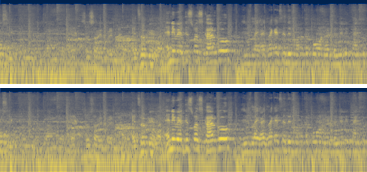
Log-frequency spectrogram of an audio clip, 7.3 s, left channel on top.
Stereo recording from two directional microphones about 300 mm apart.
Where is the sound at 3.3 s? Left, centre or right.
Centre.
